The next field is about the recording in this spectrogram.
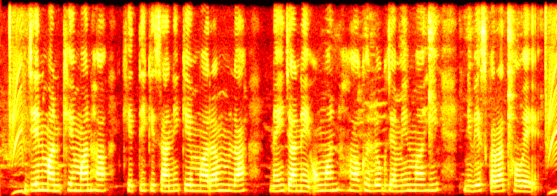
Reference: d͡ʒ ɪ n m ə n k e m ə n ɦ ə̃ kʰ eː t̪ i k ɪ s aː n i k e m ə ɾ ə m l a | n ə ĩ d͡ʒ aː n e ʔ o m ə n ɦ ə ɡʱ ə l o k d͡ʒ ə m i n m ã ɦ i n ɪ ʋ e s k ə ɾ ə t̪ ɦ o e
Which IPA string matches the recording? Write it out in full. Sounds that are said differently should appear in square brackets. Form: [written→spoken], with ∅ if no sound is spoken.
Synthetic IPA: d͡ʒ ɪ n m ə n [k→kʰ] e m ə n ɦ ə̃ kʰ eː t̪ i k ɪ s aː n i k e m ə ɾ ə m l a | n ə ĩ d͡ʒ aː n e ʔ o m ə n ɦ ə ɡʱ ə l o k d͡ʒ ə m i n m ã ɦ i n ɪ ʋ e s k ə ɾ ə t̪ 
